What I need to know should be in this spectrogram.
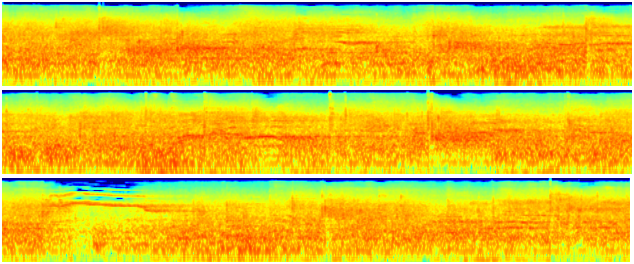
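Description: Young children shout and cheer nearby.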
